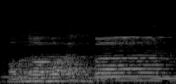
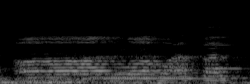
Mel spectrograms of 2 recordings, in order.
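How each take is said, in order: First: The vowel after the b in Akbar is drawn out. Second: The first vowel of Allahu is drawn out long. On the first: The meaning of the phrase changes. "ba-nya jadi panjang" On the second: It becomes a question about whether God is greatest. "Kalau kita panjangkan lafaz Allahnya"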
